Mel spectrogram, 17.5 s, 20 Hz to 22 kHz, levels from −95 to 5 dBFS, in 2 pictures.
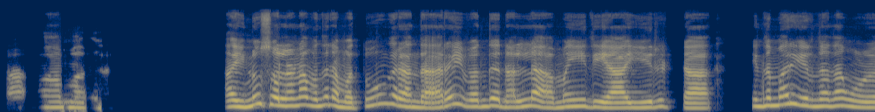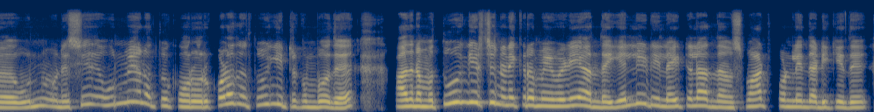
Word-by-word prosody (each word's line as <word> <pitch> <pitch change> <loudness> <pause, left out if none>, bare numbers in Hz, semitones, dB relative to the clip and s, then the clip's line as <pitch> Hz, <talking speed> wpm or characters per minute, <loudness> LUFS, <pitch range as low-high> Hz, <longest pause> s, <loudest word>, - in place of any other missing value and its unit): அ - - -7 0.4
ஆமாங்க. 195 -2 -5 1.3
அ - - +1
இன்னும் 295 +8 +1
சொல்லணுனா, 260 0 +4
வந்து 245 +4 0
நம்ம 200 -6 +2 0.2
தூங்கிற 295 +1 -2
அந்த 200 -2 0
அறை 265 +10 +1 0.2
வந்து 230 +3 +1 0.2
நல்ல 210 +5 0 0.2
அமைதியா, 205 -2 +1 0.3
இருட்டா 200 -4 -2 0.6
இந்த 240 +3 +2
மாரி 305 +4 +2
இருந்தா 240 -1 +1
தான் 250 -1 +1 0.5
உண் 220 +5 -2
உ - - -5
நசி 205 +7 -4 0.3
உண்மையான 355 0 -3
தூக்கம் 230 -3 -3
ஒரு 205 - +2
ஒரு 205 0 0
குழந்த 310 +2 +1
தூங்கிட்டுருக்கும்போது, 210 - -1 0.6
அது 230 +1 +6
நம்ம 225 -1 +3
தூங்கிடுச்சுன்னு 370 -2 +2
நினைக்கிறோமே 265 -2 +1
ஒழிய 260 +3 +2
அந்த 195 -1 -1 0.2
LED 320 -1 -3
லைட்லாம் 245 +2 +1
அந்த 205 -1 -1 0.2
ஸ்மார்ட் 240 +4 -2
ஃபோன்லேருந்து 215 -3 -1
அடிக்கிது, 195 0 -1
235 Hz, 135 wpm, -22 LUFS, 205-275 Hz, 1.3 s, அது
